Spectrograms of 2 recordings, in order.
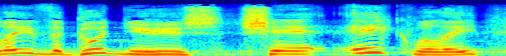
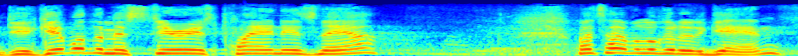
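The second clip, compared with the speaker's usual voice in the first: ordinary delivery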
